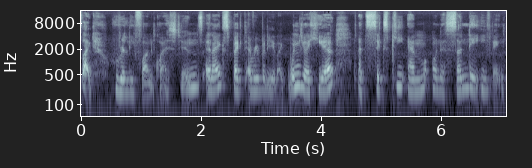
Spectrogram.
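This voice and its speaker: A young woman hosting a casual solo live stream chat, rambling through tangents with lots of "like", giggling and getting excitable. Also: mid-range voice. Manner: rambling, full of "like", tangents and self-interruptions.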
